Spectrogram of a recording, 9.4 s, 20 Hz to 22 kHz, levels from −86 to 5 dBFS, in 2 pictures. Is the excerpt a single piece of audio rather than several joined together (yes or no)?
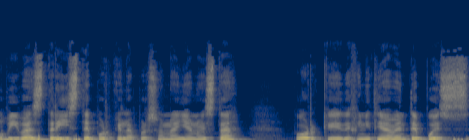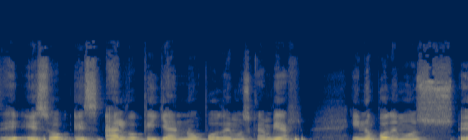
yes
